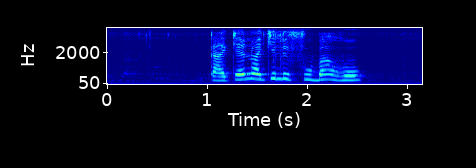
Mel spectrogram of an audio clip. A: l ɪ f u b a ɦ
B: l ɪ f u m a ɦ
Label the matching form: A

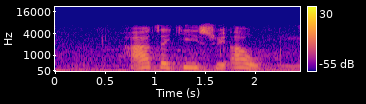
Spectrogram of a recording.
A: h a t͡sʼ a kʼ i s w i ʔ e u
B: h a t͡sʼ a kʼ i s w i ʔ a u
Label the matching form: B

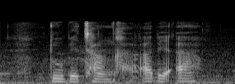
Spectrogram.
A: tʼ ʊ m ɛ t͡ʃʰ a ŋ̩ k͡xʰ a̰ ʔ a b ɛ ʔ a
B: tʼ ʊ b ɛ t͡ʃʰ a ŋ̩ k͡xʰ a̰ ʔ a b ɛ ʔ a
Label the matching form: B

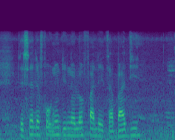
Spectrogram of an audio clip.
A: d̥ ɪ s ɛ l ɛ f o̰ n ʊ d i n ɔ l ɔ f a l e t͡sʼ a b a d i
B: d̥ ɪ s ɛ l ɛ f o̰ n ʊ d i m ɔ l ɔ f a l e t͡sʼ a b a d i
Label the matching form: A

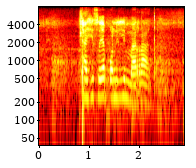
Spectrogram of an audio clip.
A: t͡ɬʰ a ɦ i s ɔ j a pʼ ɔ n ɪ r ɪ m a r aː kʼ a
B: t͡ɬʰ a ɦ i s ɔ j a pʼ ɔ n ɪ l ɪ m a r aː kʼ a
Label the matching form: B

